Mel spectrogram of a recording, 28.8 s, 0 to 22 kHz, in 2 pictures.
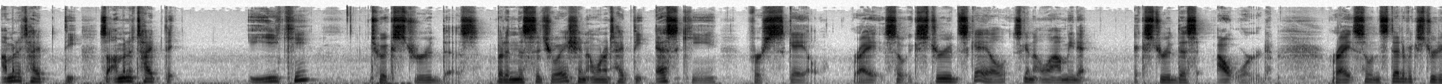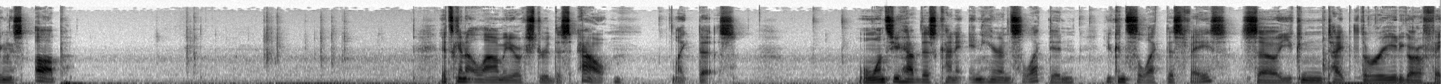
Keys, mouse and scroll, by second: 2.8 e, 17.0 e, 22.1-22.5 scroll up 3, 22.5 middle click, 23.1 middle click, 25.2 click, 26.2 click, 27.6 3, 28.0 click.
